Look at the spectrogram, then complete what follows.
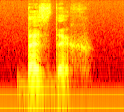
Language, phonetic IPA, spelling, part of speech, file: Polish, [ˈbɛzdɛx], bezdech, noun, Pl-bezdech.ogg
